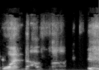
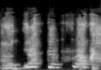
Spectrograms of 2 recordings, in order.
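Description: First: Hushed, very slow mock disbelief; retold stunned disbelief. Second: Very high, drawn-out mock disbelief; retold shock. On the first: Moviegoer repeating his reaction to the twist, quiet stunned disbelief. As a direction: draw it out softly, as if dumbstruck. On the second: Moviegoer re-enacting his reaction to the twist, high shocked squeal. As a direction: squeak it out slowly, imitating stunned shock.

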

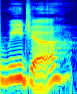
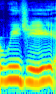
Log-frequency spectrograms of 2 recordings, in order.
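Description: First: "Ouija" said WEE-juh, ending in an "uh"; final A pronounced. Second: "Ouija" said WEE-jee, ending in "ee"; common pronunciation. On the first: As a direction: say "Ouija" with the A sounded at the end. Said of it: "pronounce the A at the end". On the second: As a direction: say "Ouija" with an "ee" at the end. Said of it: "as pr-, people pronounce it". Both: Shown as a demonstration.

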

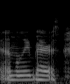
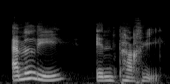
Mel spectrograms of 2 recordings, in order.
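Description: First: "Paris" said the English way as "Pair-is", with the s sounded; plain American "Paris" with a clear final s; American pronunciation. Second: "Paris" said the French way as "Pa-ree", with no final s; Emily in "Paris" with the French "Pa-ree" ending; French pronunciation. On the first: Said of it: "I'm just like you guys, I say it". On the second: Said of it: "didn't just wanna flaunt my French accent". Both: Shown as a demonstration.

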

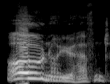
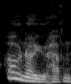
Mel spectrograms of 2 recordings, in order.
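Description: First: Pantomime-style rebuttal; emphatic contradiction. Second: Said in the usual way. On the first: A narrator's reading. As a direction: top the child's protest with a big OH. Father tops daughter in back-and-forth. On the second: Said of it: "said her father".

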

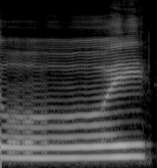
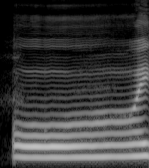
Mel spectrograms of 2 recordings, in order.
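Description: First: Said in the usual way. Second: Louder catchphrase. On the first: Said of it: "e fui falando". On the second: Shown as a demonstration. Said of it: "porque era "Oi", né?".

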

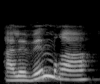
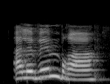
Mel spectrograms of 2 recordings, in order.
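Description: First: Nanny answering. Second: Put-on high, loud childish call of „Wimbra“; little girl calling. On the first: Acted. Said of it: "Frau Honig antwortete". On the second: Little girl calls goodbye to the nanny in her own language. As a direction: call „Alle Wimbra“ out like a small child, much higher. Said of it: "rief die Kleine".

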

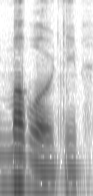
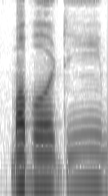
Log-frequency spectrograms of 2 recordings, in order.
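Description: First: Chanted, second cheer, less loud than the first; lighter repeat of the chant. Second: Loud, raised victory chant; first cheer shouted at full volume. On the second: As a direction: yell it out like the winning team. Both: A narrator's reading.

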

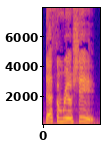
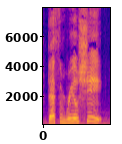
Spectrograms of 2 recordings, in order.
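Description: Both takes have the same delivery.

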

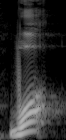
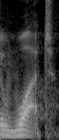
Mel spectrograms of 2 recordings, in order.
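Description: First: Cockney "What?" with a glottal stop, higher and rising; Cockney: drop the final T on "What?"; Cockney accent. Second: Said in the usual way. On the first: Shown as a demonstration. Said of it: "They don't say the T". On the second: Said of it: "Or like when they say".

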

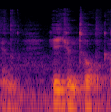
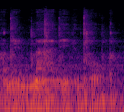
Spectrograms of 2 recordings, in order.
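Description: First: Said in the usual way. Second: Soft, breathy knowing repeat; quiet emphatic aside. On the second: Real, not acted. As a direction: drop to an amused near-whisper.

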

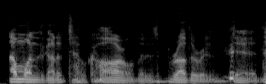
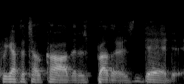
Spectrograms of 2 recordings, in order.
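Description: First: Soft, laughing mock concern; a hint of worried villain. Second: Low, soft mock menace; lightly voiced grave villain; grave villain quote. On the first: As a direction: fret it with a laugh. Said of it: "where he goes". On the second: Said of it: "he's like".

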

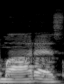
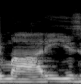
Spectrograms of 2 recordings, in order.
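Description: First: "Mahrez" with an eh in the last syllable, slowly; corrected pronunciation. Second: "Mahrýs" drawn out with an ee ending; mistaken pronunciation. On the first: Quoting fans correcting each other, corrected pronunciation. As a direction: correct it to "Mahrez", ending -rez. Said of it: "ta správná výslovnost". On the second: Retelling fans' corrections to co-host, mistaken pronunciation. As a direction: quote fans saying "Mahrýs", ending -rees, slowly. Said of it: "víš, je to Mahrez". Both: Retold or imitated.

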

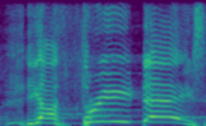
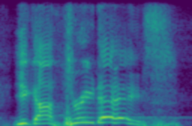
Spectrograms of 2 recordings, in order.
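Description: First: Higher, slow, each word hammered; a leader refusing to wait; emphatic Joshua. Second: Slow, firm announcement; a leader giving marching orders; Joshua's blunt command. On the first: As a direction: drive home the short deadline. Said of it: "Well, you gotta turn the ship slow". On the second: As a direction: lay it down flat and certain. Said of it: "and he says". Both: Retold or imitated.

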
